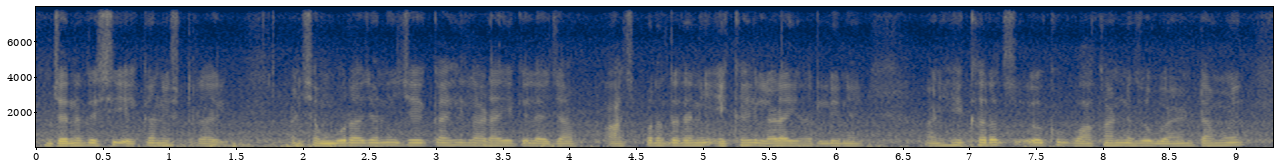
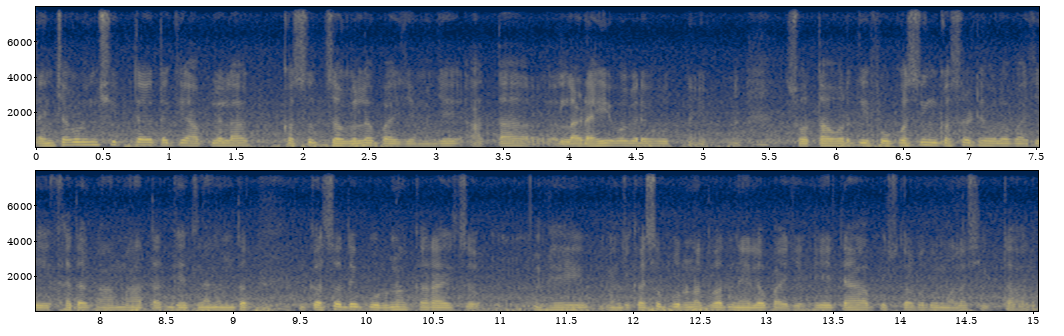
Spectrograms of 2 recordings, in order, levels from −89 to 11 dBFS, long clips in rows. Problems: constant background noise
